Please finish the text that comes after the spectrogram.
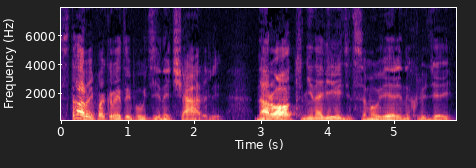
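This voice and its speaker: An actor playing a brash senator who speaks with sarcastic oratory in a radio play. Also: male voice, mid-range voice. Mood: rousing, self-assured. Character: brash, mocking male senator giving a broadcast speech. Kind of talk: theatrical radio-play political speech.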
